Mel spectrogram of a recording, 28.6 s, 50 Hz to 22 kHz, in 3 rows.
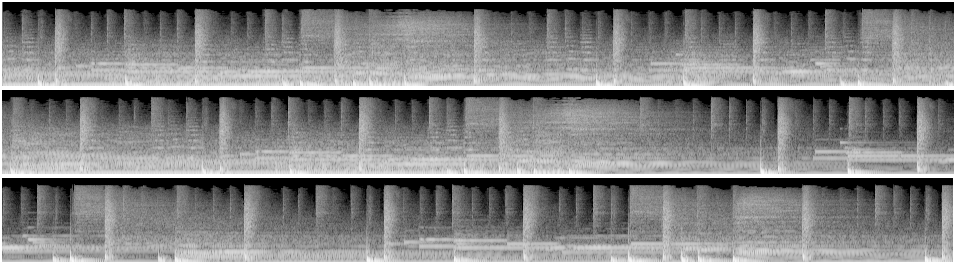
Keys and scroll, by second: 5.9 ctrl+z, 6.7 ctrl+z, 16.2 ctrl+z.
